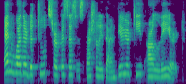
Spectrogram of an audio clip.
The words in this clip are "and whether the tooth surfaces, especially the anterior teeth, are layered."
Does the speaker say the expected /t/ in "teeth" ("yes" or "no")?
yes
